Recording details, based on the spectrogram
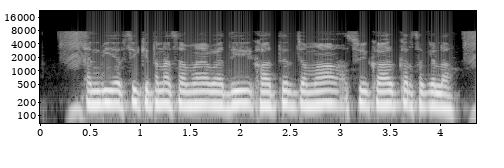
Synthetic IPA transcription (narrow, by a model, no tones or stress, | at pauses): ɛːnbiːɛːfsikɪt̪naːsəmaːjʋaːd̪ʱikʰaːt̪ɪɾd͡ʒəmaswiːkaːɾkəɾsəkeːlaː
